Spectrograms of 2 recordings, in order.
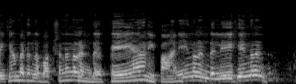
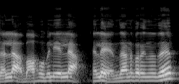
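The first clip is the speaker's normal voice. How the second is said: ordinary talk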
